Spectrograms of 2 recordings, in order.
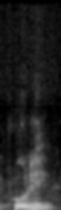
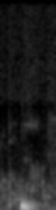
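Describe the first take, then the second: First: The name ends with an extra ee sound. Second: The name ends on the L sound. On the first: "you're supposed to pronounce the E" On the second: "I am going to pronounce it as just Poole"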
